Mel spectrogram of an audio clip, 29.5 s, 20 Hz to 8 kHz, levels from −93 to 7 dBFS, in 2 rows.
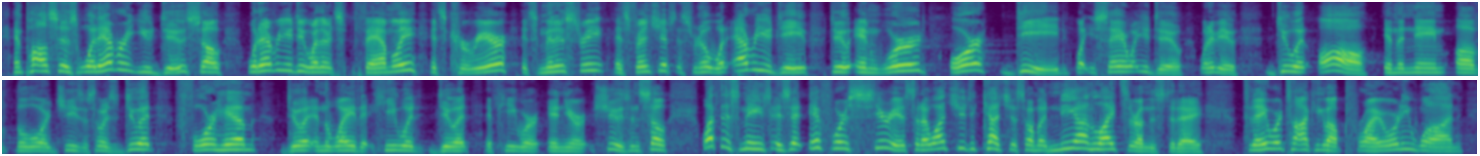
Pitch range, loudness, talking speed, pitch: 170-225 Hz, -17 LUFS, 210 wpm, 195 Hz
